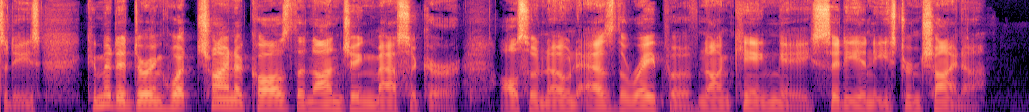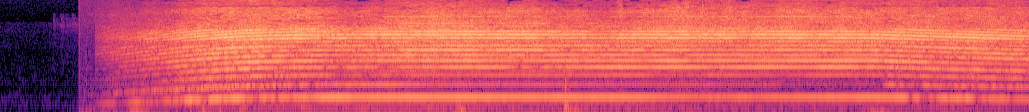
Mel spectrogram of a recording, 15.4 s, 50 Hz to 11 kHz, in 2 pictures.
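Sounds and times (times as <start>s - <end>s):
speech: 0.0s - 7.5s, 8.4s - 9.7s
air raid siren wailing: 8.3s - 15.4s.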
